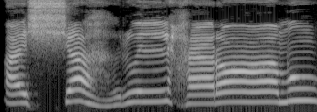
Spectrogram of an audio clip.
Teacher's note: یہاں خالی الف سے پہلے زبر ہے، یہاں پر الف مدہ ہو رہا ہے، تو ہم اسے دو حرکت کے برابر کھینچ کے پڑھیں گے۔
